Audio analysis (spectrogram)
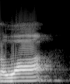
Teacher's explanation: اب واو کے آگے الف ہے، ایک الف کی مقدار لمبا کر کے پڑھیں گے. واو کو پڑھتے وقت دونوں ہونٹ کو واو کو پڑھتے وقت ہونٹ کو گول کر کے پڑھیں گے.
